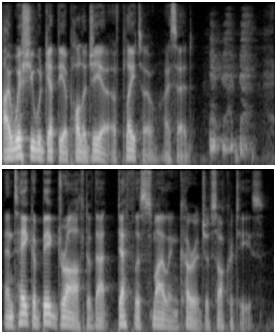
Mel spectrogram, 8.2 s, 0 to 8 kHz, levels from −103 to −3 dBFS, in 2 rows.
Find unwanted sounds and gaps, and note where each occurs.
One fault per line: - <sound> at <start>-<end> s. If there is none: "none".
- throat clearing at 3.1-3.8 s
